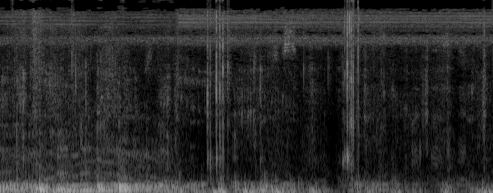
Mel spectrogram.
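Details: Lions of a small breakaway group of the River pride growl in deep, rumbling bursts, loudest in the first two seconds, as the hungry cats fight over a steenbok kill flushed towards them by African wild dogs.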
